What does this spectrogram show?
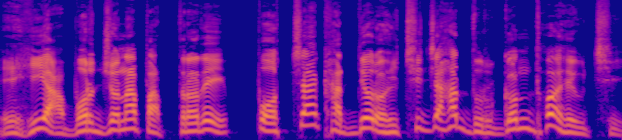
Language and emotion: Odia, disgusted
